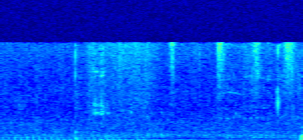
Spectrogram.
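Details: Buddy, a pet cat described as a cuddle bug, purring steadily in a low, even rumble of rapid pulses throughout, with a brief burst of affectionate human speech at the very end.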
